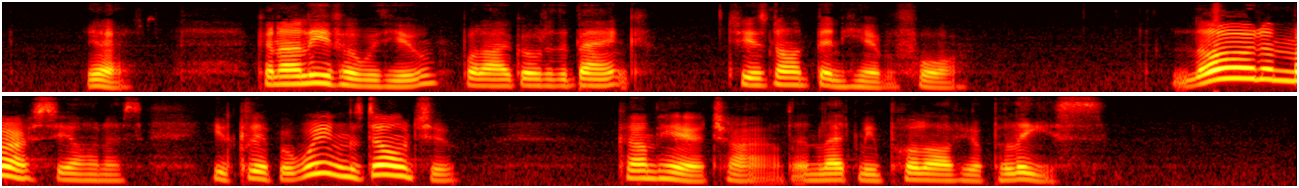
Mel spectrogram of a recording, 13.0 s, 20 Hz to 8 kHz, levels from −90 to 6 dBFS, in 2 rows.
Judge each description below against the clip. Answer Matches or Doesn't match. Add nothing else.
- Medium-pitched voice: Matches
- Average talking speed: Matches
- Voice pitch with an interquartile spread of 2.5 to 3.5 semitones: Doesn't match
